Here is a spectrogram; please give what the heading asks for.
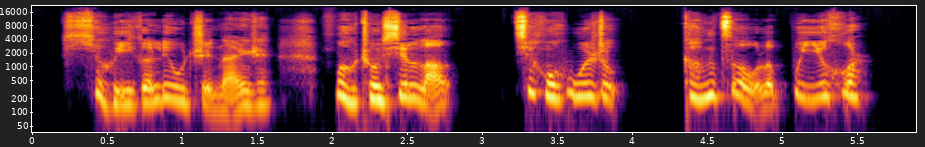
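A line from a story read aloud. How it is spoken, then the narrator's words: Bursting into sobs. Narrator (Chinese): 新娘听了这话，脸色唰的一下惨白呀，突然放声大哭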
